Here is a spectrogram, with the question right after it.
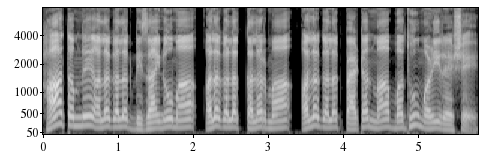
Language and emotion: Gujarati, neutral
